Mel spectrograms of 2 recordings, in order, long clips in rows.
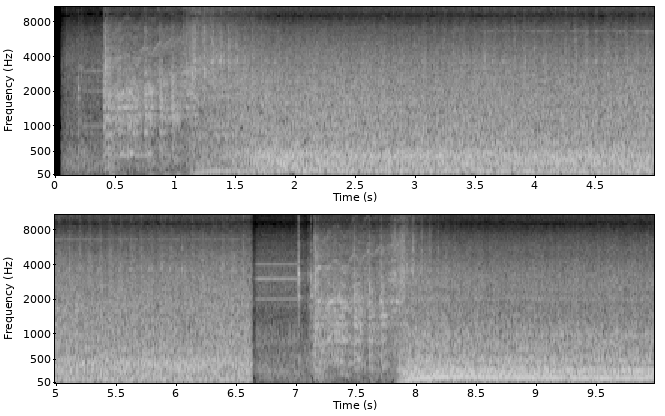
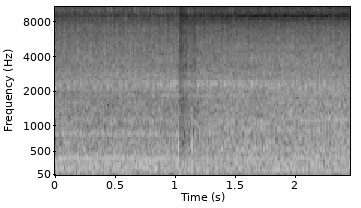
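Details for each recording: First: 2016 Dodge Ram 1500 5.7L V8 cold start: the engine cranks and fires with a raspy, whiskey-rattle ticky-tick exhaust noise on startup, from an exhaust manifold leak. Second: 2016 Dodge Ram 1500 5.7L V8 after exhaust repair for cold-start exhaust leak tick: restarted, steady even idle, no ticking or puffing from the manifold; normal idle, exhaust sealed, no leak.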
